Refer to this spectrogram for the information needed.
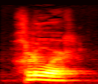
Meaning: inflection of gloren: 1. first-person singular present indicative 2. second-person singular present indicative 3. imperative
- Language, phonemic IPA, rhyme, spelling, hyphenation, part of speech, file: Dutch, /ɣloːr/, -oːr, gloor, gloor, verb, Nl-gloor.ogg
